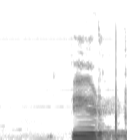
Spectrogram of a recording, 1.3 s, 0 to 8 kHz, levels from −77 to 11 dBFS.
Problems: constant background noise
